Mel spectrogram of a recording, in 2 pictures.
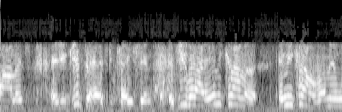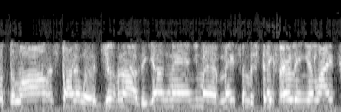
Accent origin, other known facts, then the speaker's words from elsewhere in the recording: California, United States; I can tell you from personal experiences that I grew up in South Central.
